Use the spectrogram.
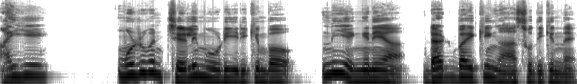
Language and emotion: Malayalam, disgusted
